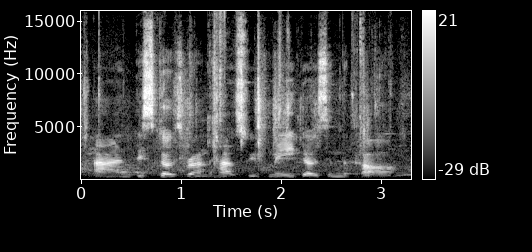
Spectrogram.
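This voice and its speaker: Music plays in the background as a woman speaks with an English accent. Her pace is moderate. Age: 60s. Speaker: documentary interviewee, patient. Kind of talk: documentary interview.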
